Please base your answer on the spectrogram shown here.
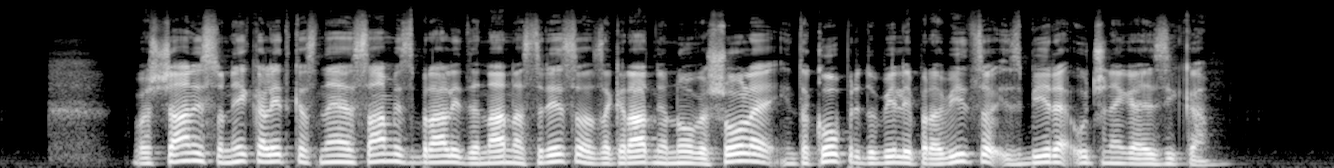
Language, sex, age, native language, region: Slovenian, male, 30-49, Slovenian, Drava region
